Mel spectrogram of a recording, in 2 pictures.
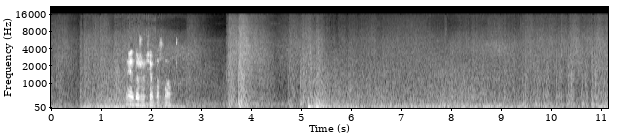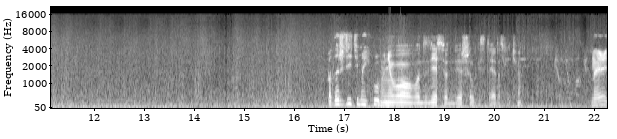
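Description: Explosions rumble low and steadily in a battle.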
